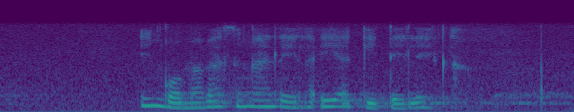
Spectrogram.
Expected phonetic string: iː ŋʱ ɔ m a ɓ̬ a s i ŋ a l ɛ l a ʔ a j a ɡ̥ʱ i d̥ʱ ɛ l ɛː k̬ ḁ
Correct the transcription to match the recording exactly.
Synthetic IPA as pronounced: i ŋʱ ɔ m a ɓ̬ a s i ŋ a l ɛ l a ʔ i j a ɡ̥ʱ i d̥ʱ ɛ l ɛː k̬ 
